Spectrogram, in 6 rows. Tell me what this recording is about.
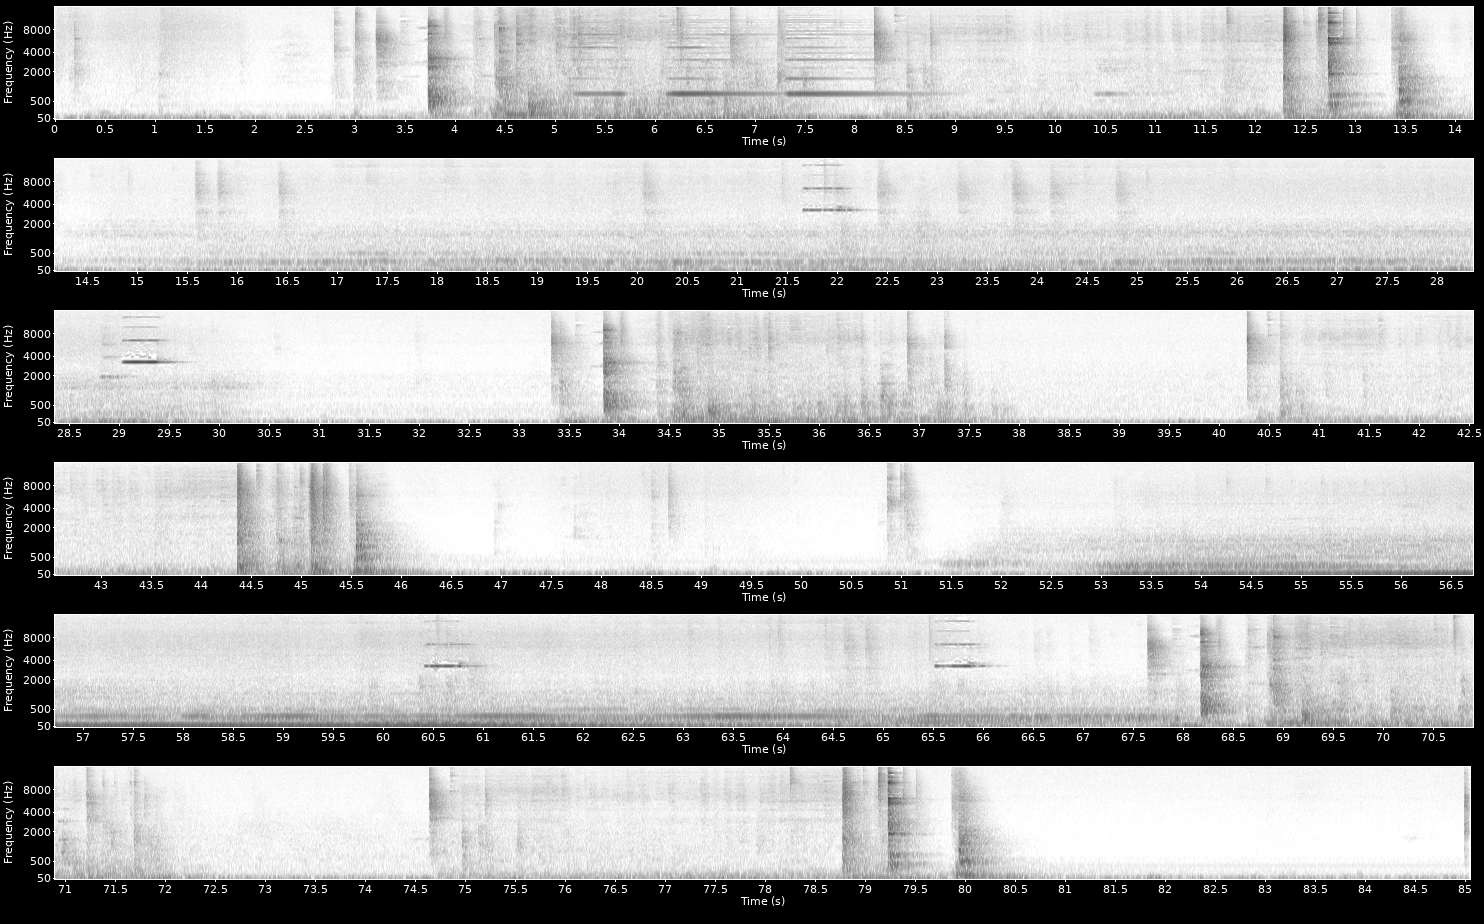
Elevator ascending two floors, peaking on doors and electric motor sound
Elevator ascending two floors. Peaking when the doors open/close, and when an extra motor sound begins. Recorded at Shelby Hall, The University of Alabama, spring 2009.
elevator, field-recording, motor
